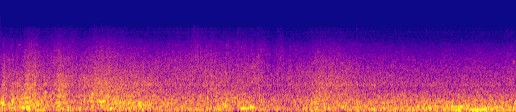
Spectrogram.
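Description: Sea waves washing against shoreline rocks, with wind buffeting the microphone as a low rumble that rises and falls.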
